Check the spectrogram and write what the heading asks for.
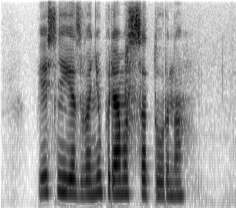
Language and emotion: Russian, neutral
